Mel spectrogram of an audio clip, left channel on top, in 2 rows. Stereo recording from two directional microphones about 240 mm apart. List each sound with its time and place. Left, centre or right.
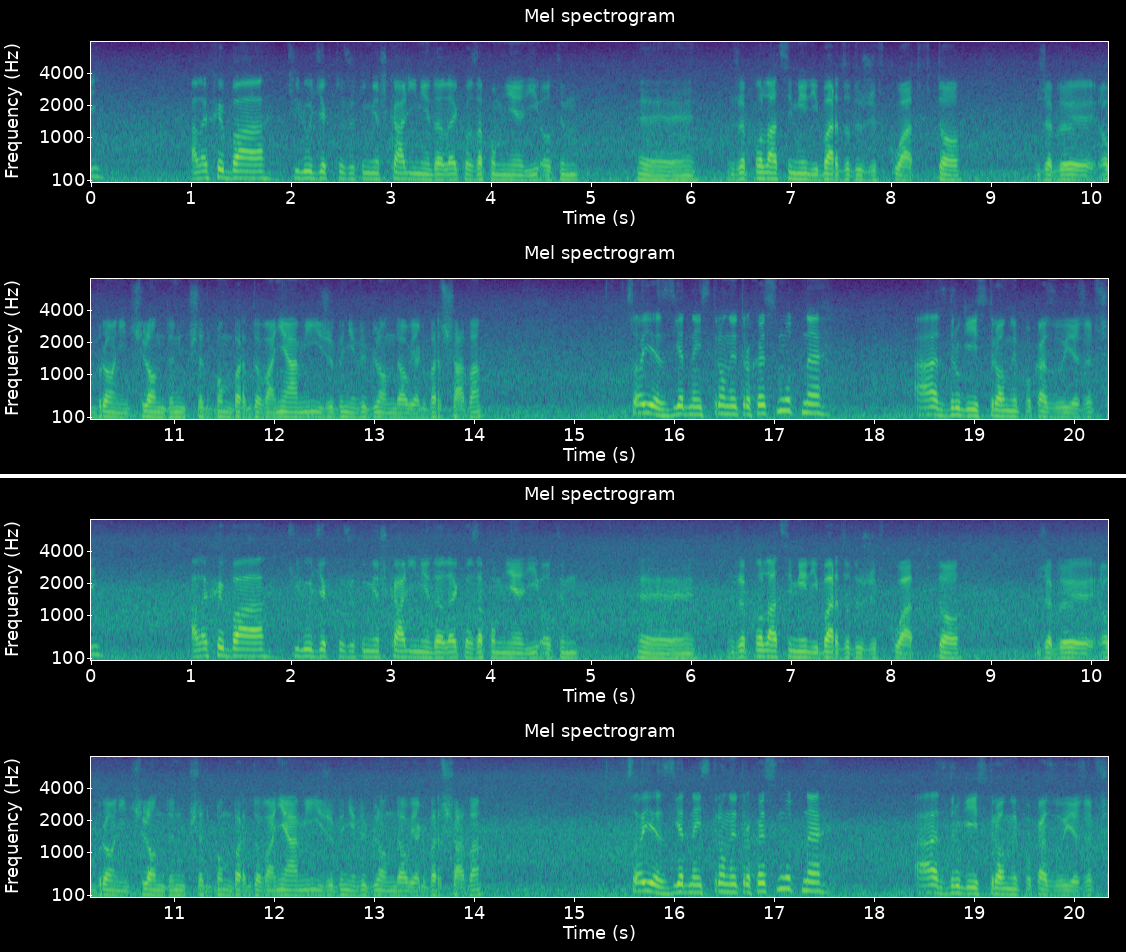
1.0 s speech: centre
15.5 s speech: centre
